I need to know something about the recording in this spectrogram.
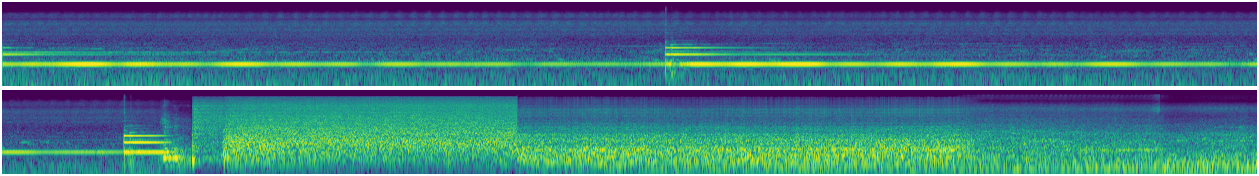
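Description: Large bronze Japanese temple bell struck with a swinging wooden log: a deep, long-ringing hum carried over from one strike, then two more strikes about eight and seventeen seconds in, each ringing on and slowly fading. About eighteen seconds in, the ringing gives way to a loud, steady hiss that drops in level a few seconds later.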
